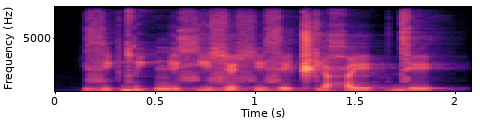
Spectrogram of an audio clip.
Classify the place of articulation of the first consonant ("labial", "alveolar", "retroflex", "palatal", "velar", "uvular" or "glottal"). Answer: alveolar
